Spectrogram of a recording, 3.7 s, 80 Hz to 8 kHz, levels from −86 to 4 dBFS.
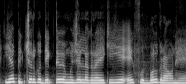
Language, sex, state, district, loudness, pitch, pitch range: Hindi, female, Arunachal Pradesh, Longding, -11 LUFS, 250 Hz, 235-270 Hz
